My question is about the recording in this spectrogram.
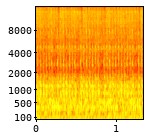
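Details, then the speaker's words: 2004 VW Touran 2.0 TDI 136hp AZV diesel, warm idle: slightly uneven beat with small dips, unstable idle with surging; owner diagnosed fuel system losing prime via leaking tandem pump seal, after EGR valve and throttle body replacement failed. "voà j'ai attendu un petit moment mais regardez le fameux ralenti instable et lesou qu'il y"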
